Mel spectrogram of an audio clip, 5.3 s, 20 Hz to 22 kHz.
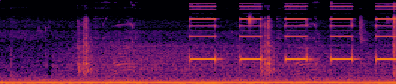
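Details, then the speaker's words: Dell laptop at power-on: five short, evenly spaced high beeps about half a second apart over a low hum; laptop still boots; 5-beep POST code pointing to a dead CMOS battery. "यह देखें यह पांच दफा beep आई है। Laptop चल गया है लेकिन इसमें बीप आती है।"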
